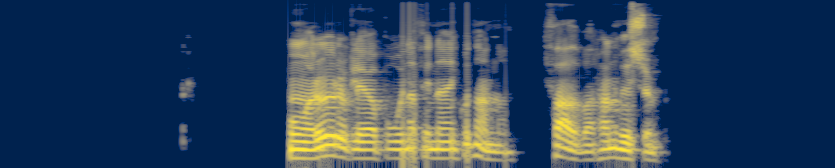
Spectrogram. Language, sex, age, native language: Icelandic, male, 40-49, Icelandic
